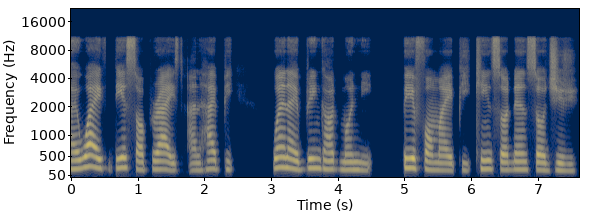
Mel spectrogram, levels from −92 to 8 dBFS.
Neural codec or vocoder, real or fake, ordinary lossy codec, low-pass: codec, 24 kHz, 0.5 kbps, DualCodec; fake; none; 10.8 kHz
